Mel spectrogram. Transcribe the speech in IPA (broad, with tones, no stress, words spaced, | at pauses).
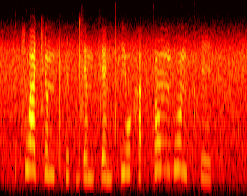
t͡swa˦t͡ɕɔ̃˧npʰĩ˨p̚ d͡ze˨˩mt͡se˨˩nt̪ʰju˧hã˨t̚ t̪ɔ̃˦mbo˥˧nt̪ʰi˨p̚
